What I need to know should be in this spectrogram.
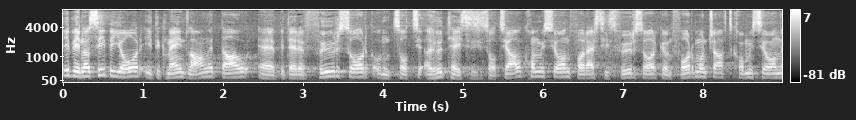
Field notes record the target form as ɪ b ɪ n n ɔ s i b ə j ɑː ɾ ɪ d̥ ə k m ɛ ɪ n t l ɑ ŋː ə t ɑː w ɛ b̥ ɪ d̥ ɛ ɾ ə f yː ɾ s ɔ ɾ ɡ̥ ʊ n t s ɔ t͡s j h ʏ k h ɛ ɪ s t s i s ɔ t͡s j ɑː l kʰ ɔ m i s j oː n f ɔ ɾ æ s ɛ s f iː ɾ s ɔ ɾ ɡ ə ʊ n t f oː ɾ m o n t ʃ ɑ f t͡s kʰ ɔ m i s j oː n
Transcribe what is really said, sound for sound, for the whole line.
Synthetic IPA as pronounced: ɪ b ɪ n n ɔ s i b ə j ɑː ɾ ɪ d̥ ə k m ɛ ɪ n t l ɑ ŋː ə t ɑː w ɛ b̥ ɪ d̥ ɛ ɾ ə f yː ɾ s ɔ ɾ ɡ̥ ʊ n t s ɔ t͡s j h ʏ t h ɛ ɪ s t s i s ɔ t͡s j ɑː l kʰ ɔ m i s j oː n f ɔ ɾ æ s i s f yː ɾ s ɔ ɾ ɡ ə ʊ n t f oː ɾ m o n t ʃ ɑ f t͡s kʰ ɔ m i s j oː n

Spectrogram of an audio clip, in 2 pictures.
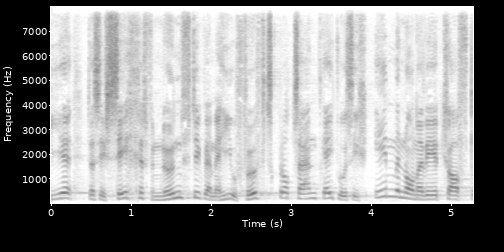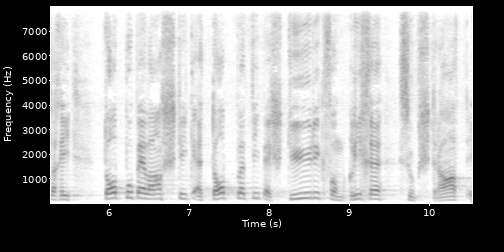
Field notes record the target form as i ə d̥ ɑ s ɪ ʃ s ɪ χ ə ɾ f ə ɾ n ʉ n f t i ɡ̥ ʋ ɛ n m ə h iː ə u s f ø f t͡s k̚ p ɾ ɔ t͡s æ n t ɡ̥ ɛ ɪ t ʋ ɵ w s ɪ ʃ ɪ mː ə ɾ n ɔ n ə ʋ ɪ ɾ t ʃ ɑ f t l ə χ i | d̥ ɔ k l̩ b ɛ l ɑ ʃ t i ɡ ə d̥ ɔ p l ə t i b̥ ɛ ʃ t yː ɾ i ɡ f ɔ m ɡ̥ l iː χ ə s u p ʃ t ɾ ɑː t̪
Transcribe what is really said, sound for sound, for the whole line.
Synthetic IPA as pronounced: i ə d̥ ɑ s ɪ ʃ s ɪ χ ə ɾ f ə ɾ n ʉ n f t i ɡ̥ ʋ ɛ n m ə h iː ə u f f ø f t͡s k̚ p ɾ ɔ t͡s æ n t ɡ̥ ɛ ɪ t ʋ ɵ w s ɪ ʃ ɪ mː ə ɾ n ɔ n ə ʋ ɪ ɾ t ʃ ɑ f t l ə χ i | d̥ ɔ p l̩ b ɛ l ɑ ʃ t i ɡ ə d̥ ɔ p l ə t i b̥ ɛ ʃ t yː ɾ i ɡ f ɔ m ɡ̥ l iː χ ə s u p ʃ t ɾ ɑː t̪

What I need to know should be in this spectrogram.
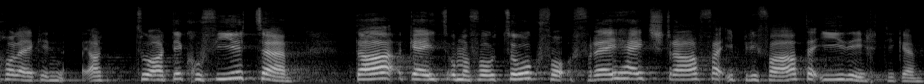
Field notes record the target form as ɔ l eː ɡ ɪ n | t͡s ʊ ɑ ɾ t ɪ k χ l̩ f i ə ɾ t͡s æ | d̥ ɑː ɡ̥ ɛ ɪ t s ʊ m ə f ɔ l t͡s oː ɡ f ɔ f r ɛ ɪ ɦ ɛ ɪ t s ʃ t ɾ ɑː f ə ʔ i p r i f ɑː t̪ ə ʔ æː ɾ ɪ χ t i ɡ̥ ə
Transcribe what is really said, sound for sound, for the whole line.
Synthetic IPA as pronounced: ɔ l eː ɡ ɪ n | t͡s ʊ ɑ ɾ t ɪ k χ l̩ f i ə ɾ t͡s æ | d̥ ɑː ɡ̥ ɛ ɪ t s ʊ m ə f ɔ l t͡s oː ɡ f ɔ f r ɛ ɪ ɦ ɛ ɪ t s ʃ t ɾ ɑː f ə ʔ i p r i f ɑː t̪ ə ʔ iː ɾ ɪ χ t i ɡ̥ ə

